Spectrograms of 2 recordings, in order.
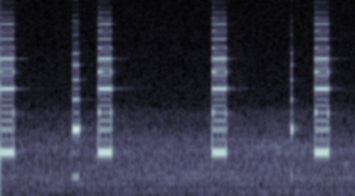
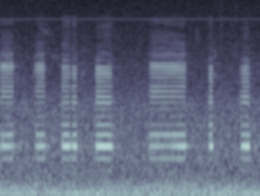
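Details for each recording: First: AT Pro metal detector in Pro mode, silver coin passed at varying depths: short steady beeps about once a second, loud when shallow and faint chirps when deeper; normal proportional target audio. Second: Garrett AT Pro metal detector ground-balanced for neutral soil, swept over a highly mineralized dirt pit in test lanes: irregular short and long beeps with no target, ground noise from incorrect ground balance.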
